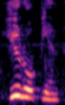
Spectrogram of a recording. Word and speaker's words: European: So here what we are pronouncing, although it starts with E, we are not using an. We are looking at what? We are looking at the pronunciation. It's not European. It is European. European. So it starts with U.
